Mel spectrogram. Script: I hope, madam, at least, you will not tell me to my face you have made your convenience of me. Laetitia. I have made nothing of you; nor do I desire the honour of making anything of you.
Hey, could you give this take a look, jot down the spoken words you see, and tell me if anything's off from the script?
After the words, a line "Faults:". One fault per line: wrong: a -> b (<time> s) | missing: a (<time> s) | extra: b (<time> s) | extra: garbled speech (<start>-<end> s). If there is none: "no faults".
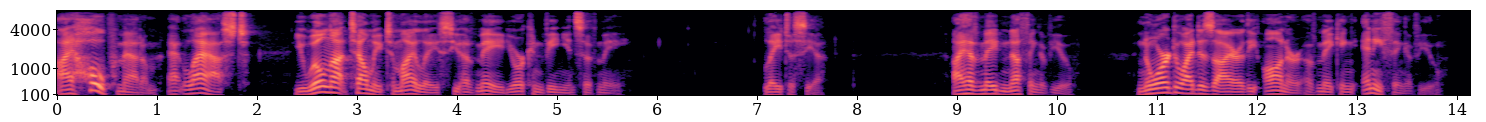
I hope, madam, at last, you will not tell me to my lace you have made your convenience of me. Laetitia. I have made nothing of you; nor do I desire the honour of making anything of you.
Faults:
wrong: least -> last (1.3 s)
wrong: face -> lace (3.6 s)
